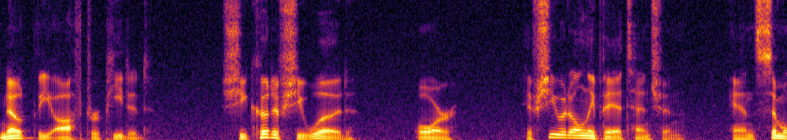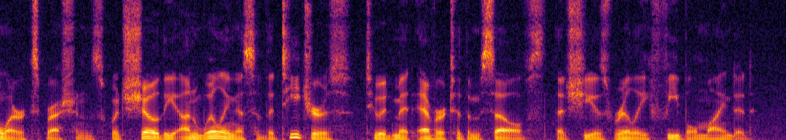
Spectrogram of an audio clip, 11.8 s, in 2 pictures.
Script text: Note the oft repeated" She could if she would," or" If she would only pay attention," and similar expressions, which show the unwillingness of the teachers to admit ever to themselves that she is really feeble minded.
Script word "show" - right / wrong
right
